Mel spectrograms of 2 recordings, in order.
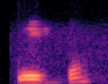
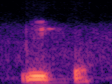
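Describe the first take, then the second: Both takes have the same delivery.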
